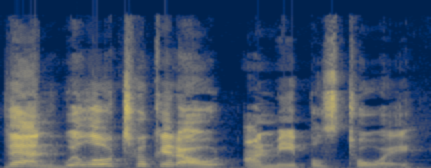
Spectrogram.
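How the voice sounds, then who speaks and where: An unhurried tutor reads a picture book to kids, her medium-pitched voice bright, forceful and lively in intonation. She explains things simply and points them out with questions and comments as she goes.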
